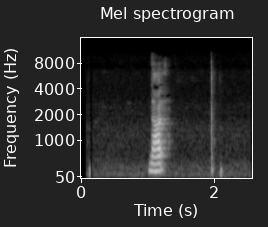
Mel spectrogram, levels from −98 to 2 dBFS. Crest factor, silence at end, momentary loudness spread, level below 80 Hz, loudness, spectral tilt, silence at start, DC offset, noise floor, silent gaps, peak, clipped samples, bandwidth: 26 dB; 0.45 s; 16 LU; -64 dBFS; -25 LUFS; -5 dB/octave; 0.1 s; under 0.1%; -61 dBFS; none; -4 dBFS; under 0.1%; 11 kHz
